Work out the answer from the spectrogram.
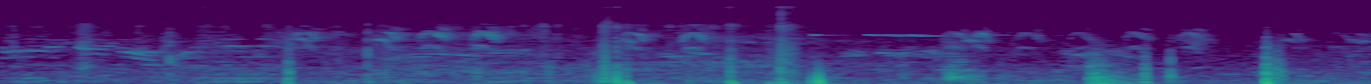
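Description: Faint bird chirps in the background, with a few soft clicks and knocks about halfway through and near the end.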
